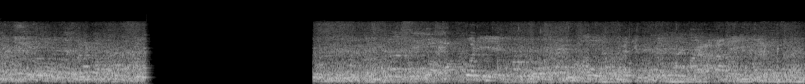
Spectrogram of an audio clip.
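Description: A recording of everyday sounds with gain pumping throughout: the background swells between loud events and ducks by about 10 dB under each one, so the waveform envelope looks squashed, likely from excessive input gain feeding a fast limiter. From 1.45 to 3.14 s there is a call audio freeze. A brief decaying continuation gives way to roughly 1.55 s of near-silence, showing as a flat waveform and a blank spectrogram band. The sound then resumes where it stopped, with nothing lost, likely from a jitter-buffer underrun. The spectrogram is empty above 8 kHz throughout, consistent with the call path.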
